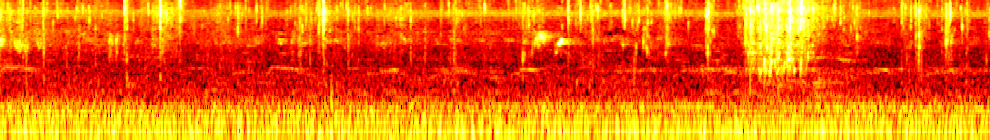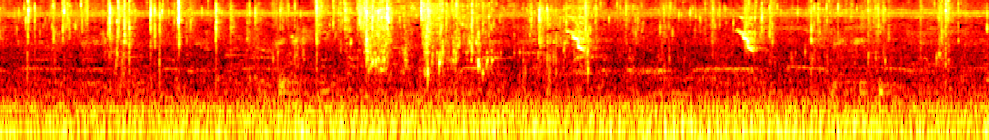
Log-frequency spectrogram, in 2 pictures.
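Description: Wet mud squelching and slapping under bare hands patting and smoothing it, in scattered small wet smacks with a louder sloshing burst about eight seconds in.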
